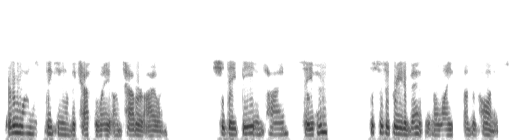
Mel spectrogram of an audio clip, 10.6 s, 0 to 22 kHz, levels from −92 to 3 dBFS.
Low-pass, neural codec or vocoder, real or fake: 3.6 kHz; none; real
